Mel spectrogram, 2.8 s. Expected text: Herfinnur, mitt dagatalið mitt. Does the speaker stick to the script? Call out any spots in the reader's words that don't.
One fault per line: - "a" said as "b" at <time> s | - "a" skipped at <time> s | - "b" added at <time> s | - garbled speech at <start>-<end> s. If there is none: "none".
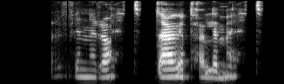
none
